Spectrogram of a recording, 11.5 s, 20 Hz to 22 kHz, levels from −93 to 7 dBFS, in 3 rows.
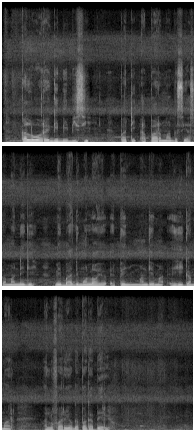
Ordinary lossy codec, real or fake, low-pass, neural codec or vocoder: none; real; none; none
